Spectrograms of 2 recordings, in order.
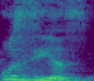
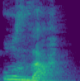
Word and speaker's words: Uzá: Então eu precisava falar aqui para vocês do erro, que não é Uzias, e sim usar, tá? A pronúncia está errada, né?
